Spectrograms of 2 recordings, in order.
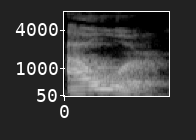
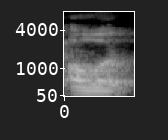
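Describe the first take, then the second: First: It begins with an 'ow' sound. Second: It begins with a short 'uh' sound. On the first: The speaker calls it right. "आउ की आवाज आएगी starting में" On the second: The speaker calls it wrong. "अवर नहीं है"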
